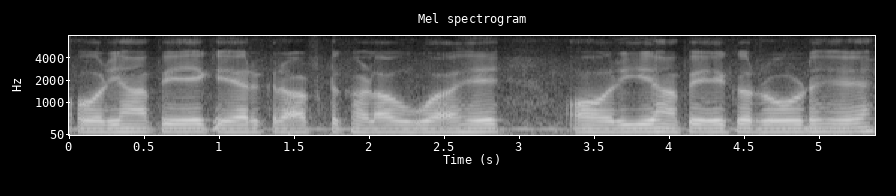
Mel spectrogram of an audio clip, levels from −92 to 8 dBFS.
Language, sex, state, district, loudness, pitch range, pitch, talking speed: Hindi, male, Bihar, Saharsa, -15 LUFS, 110-115 Hz, 115 Hz, 165 wpm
